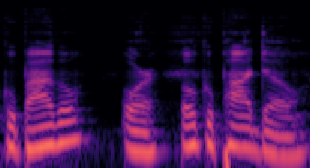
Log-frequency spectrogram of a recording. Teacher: the tongue goes more to the teeth, not to the alveolar ridge. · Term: Spanish D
